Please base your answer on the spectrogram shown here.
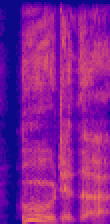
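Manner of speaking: play-acted big, booming, commanding voice. Teacher asking the room who did that, in a booming voice of God. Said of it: "With my voice of God".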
